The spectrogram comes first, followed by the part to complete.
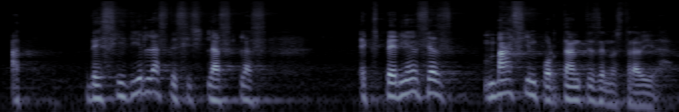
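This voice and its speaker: A man's voice: medium pitch, fairly bright tone. A middle-aged man from Mexico with a Mexican Spanish accent, giving a personal conference keynote talk to a large audience. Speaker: keynote speaker. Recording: long hall reverb.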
